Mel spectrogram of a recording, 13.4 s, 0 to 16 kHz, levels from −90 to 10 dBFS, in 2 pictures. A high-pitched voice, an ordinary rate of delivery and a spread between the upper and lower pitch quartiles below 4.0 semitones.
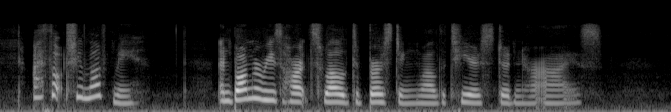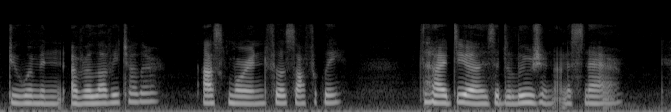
Yes: high, 215 Hz; average, 170 wpm; average, 2.8 semitones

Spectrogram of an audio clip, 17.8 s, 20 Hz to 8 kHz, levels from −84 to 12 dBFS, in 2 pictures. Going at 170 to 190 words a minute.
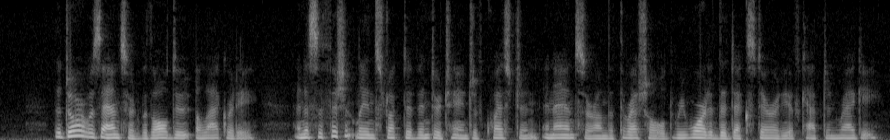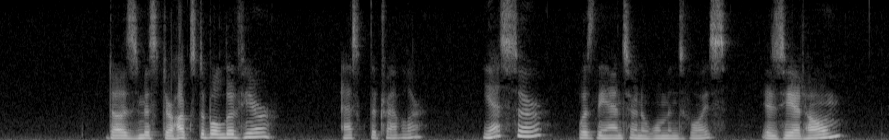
No: average, 160 wpm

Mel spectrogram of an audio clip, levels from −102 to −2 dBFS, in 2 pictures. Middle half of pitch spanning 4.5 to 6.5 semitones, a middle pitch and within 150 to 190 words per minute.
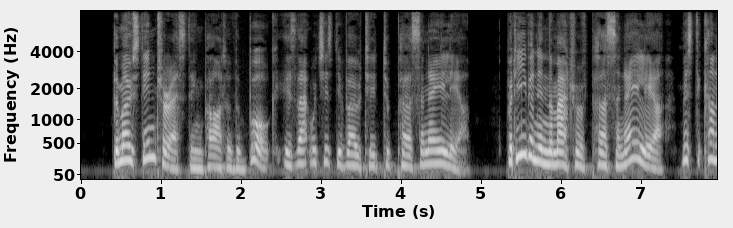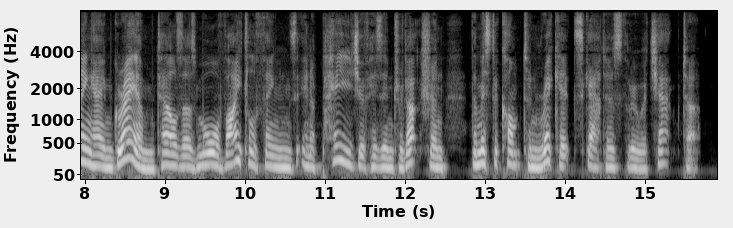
Yes: wide, 5.5 semitones; medium, 160 Hz; average, 160 wpm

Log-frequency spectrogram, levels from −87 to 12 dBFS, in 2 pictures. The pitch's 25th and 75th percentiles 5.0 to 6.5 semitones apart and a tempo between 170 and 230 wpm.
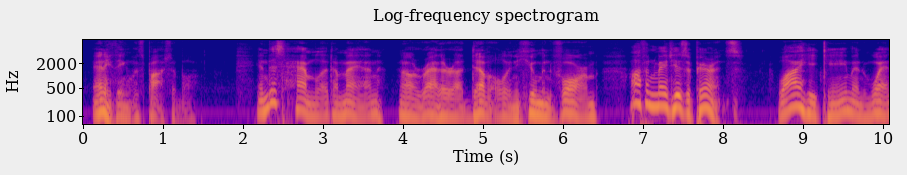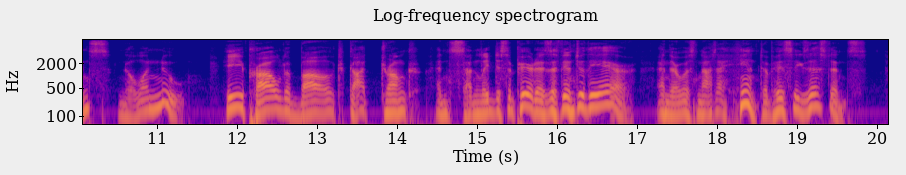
No: wide, 5.6 semitones; average, 145 wpm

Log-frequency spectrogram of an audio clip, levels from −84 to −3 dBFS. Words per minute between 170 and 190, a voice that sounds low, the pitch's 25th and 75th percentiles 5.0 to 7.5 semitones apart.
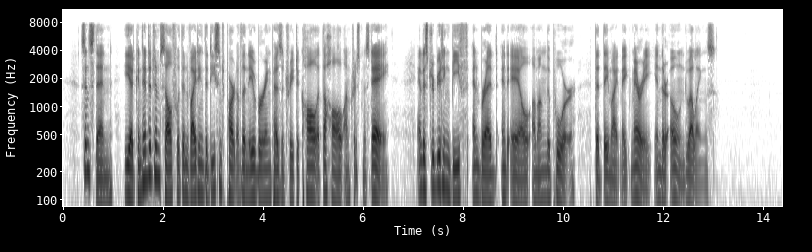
No: average, 175 wpm; low, 110 Hz; average, 3.7 semitones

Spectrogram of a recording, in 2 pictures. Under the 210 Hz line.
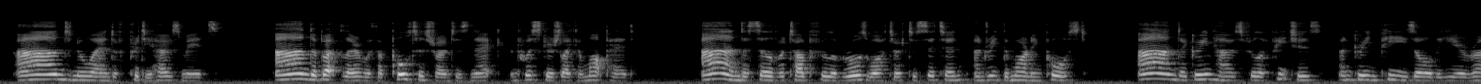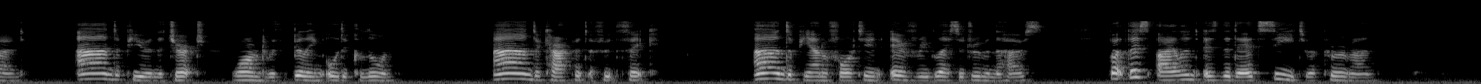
Yes: high, 190 Hz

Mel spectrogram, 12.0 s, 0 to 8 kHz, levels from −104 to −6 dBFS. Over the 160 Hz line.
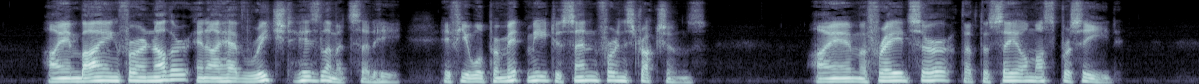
No: low, 120 Hz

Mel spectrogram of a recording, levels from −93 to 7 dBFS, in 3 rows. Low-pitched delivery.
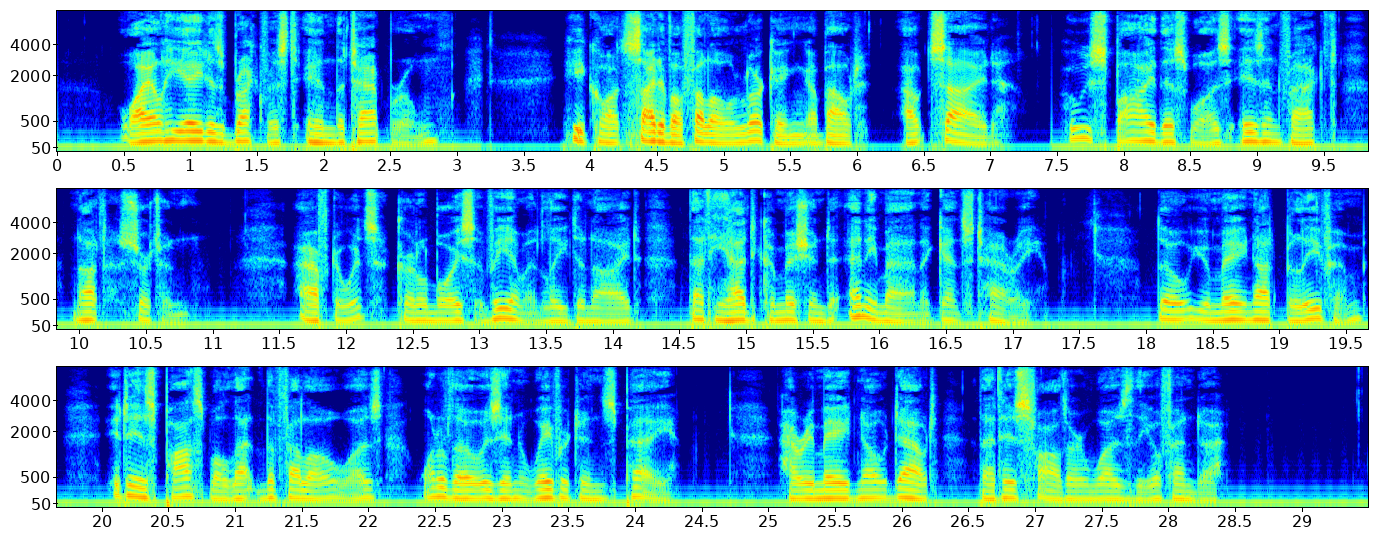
Yes: low, 125 Hz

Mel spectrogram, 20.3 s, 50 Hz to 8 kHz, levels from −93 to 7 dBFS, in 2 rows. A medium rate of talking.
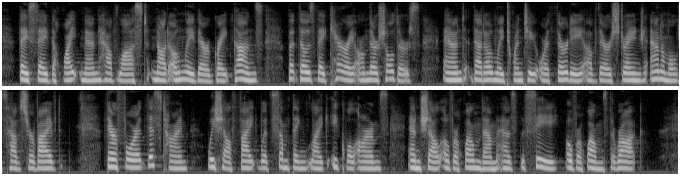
Yes: average, 155 wpm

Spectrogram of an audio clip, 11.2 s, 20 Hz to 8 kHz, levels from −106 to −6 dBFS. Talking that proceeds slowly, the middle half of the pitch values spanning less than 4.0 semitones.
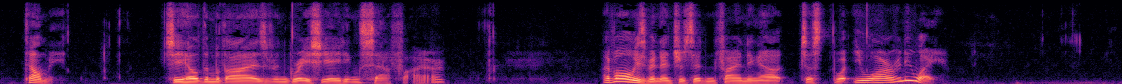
Yes: slow, 125 wpm; average, 2.7 semitones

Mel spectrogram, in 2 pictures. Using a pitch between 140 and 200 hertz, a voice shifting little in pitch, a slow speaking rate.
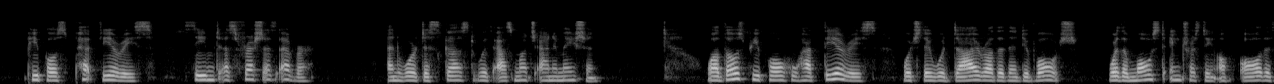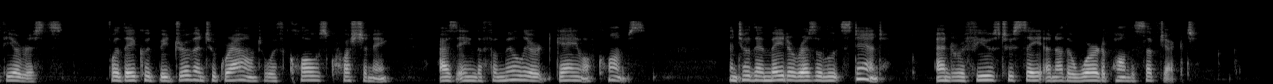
No: medium, 185 Hz; narrow, 2.0 semitones; average, 160 wpm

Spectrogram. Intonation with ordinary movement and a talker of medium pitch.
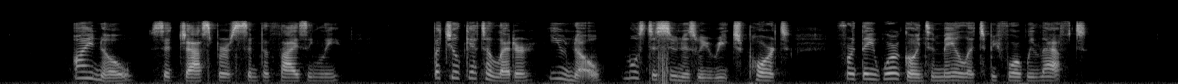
No: wide, 7.0 semitones; medium, 180 Hz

